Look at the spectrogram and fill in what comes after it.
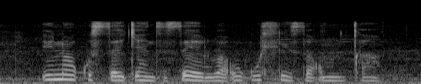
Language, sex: Xhosa, female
